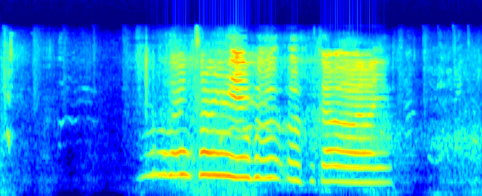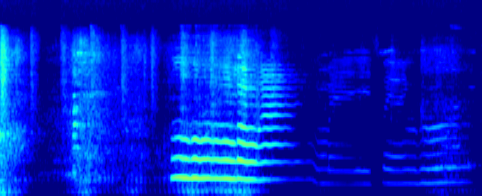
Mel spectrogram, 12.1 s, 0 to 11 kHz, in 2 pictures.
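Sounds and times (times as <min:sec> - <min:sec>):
woman singing unaccompanied: 0:01.8 - 0:04.9, 0:08.2 - 0:12.0.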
